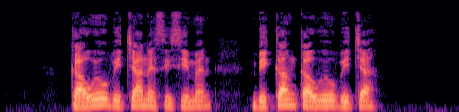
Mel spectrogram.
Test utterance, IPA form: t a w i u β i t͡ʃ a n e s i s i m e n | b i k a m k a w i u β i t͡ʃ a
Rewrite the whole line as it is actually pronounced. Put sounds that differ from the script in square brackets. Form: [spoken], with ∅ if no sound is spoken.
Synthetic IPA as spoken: [k] a w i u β i t͡ʃ a n e s i s i m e n | b i k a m k a w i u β i t͡ʃ a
